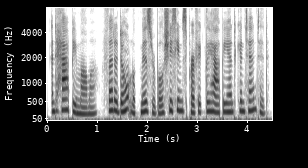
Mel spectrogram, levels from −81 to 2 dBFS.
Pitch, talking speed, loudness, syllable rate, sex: 230 Hz, 145 wpm, -19 LUFS, 5.6 syllables/s, female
